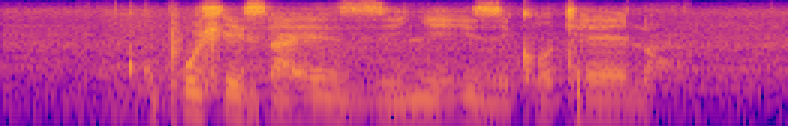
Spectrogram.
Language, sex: Xhosa, male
